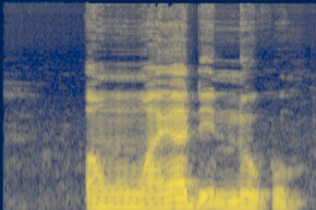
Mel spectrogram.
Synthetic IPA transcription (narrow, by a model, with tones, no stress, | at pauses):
ɔ˨ŋʷʊ˨ŋʷa˨ja˦dɪ˨n̩˦nu˦kʷu˦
